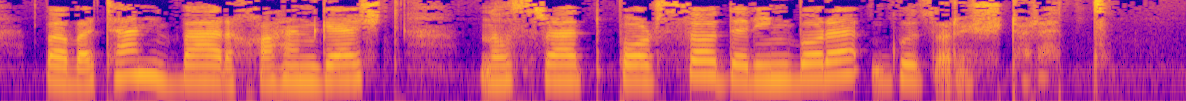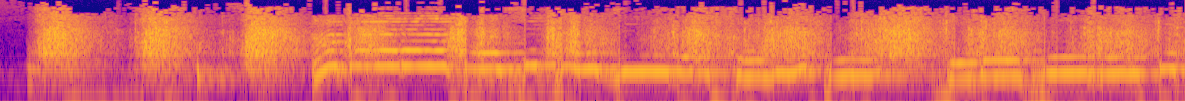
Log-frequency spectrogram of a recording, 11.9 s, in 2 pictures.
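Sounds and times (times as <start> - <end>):
speech: 0.2 - 5.4, 6.1 - 6.9
clapping applause: 6.1 - 11.8.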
